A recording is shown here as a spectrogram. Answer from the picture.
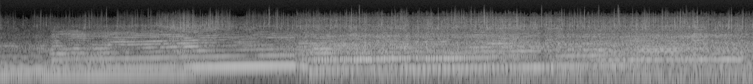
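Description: Honda Civic race car engine under hard acceleration, its pitch climbing for about six seconds. An upshift then drops the revs sharply, and the pitch climbs slowly again through the next gear.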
